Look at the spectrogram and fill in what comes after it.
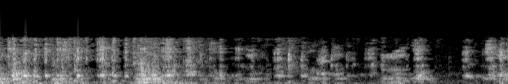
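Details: An escaped sow on a pig farm, heard through a surveillance camera: dense, continuous harsh grunting and snorting in quick overlapping bursts, slightly quieter toward the end, in an enclosed space.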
